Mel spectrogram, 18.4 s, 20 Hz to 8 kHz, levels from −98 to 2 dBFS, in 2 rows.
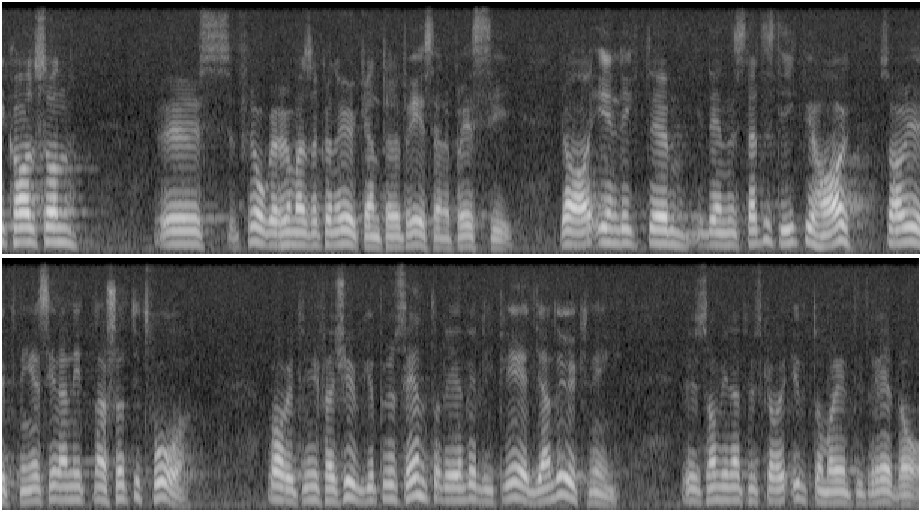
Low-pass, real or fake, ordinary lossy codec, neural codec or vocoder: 7.2 kHz; real; none; none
